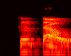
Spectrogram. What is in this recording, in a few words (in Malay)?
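"kertau", Malay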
